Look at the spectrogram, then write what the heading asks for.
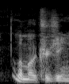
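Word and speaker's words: lamotrigine: drugs about the u the lam otherwise known as lamatroine. Did I pronounce that right? Lamotrogene. Yes. Motine and and she said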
